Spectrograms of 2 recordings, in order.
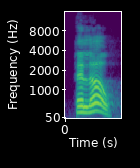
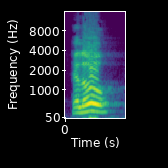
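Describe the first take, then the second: First: Said in the usual way. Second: Loud, high call of hello. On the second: Real, not acted. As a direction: call hello loudly into the room. Preacher calls out to congregation.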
